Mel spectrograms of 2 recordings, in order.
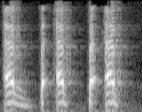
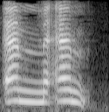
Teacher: آمنا بالله، أقول بالله، عندما أقول باسم في الأول قلت باسم الله وباسمي، يعني هناك فرق، بي بي بي بي بي بي بي بي الباء، الباء الشفتين أهو، وأم أم أيضا الشفتين، بس نطق الباء في نفس المكان غير نطق الميم. أقول أب أب أب من الداخل، أما أقول أم أم نطق الشفتين من الخارج في الميم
